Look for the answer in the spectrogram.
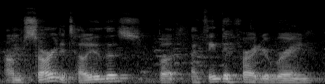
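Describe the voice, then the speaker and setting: A man's voice: fairly low pitch, expressive, moderate pace, darkish tone, close to an everyday voice. A man playing a blunt, skeptical schoolboy friend in an audiobook drama. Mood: scornful.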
